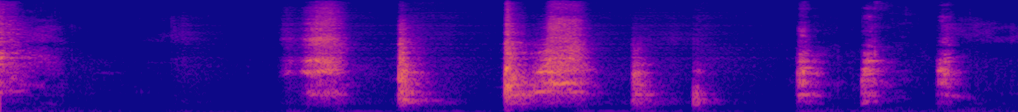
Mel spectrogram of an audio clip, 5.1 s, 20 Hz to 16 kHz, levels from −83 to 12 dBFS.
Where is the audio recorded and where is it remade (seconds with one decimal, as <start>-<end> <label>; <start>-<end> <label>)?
0.0-0.9 recorded; 0.9-4.0 remade; 4.0-5.1 recorded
